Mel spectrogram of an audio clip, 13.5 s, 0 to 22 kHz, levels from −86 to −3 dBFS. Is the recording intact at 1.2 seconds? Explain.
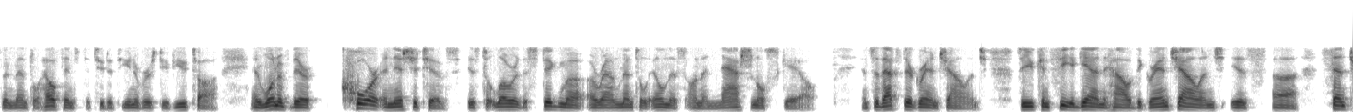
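Yes, at 1.2 seconds the speech is intact, carried through the telephone-band path without any fault at that moment.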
